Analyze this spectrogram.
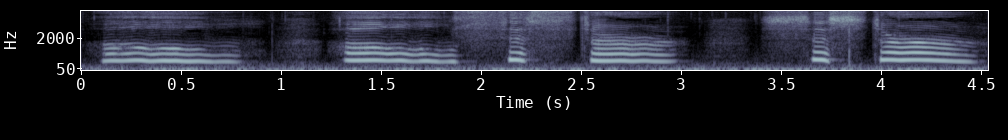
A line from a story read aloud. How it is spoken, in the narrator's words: she heard it moaning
